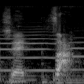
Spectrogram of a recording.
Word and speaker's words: 새싹: You gotta be careful on that pronunciation there. 새 is new, right? They're sprouts, they're little babies. And then you've got 싹. Okay, it's that little sprout is what it's called. 새싹. Be careful that pronunciation. And they say it's good for you.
